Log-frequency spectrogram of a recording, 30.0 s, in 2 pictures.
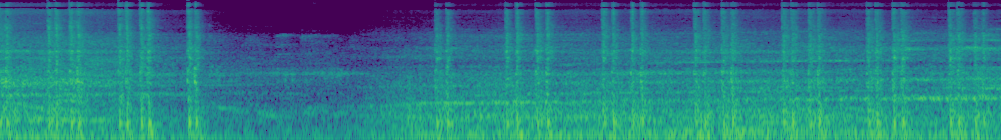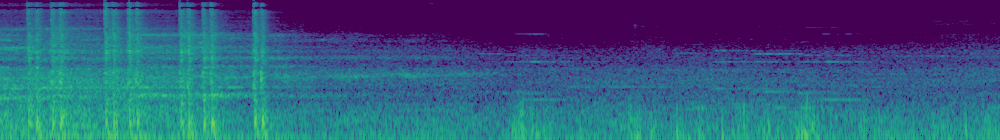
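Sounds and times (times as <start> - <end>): electric train rumble and whine: 0.0 - 30.0
wheels clacking over rail joints: 6.5 - 19.1.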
